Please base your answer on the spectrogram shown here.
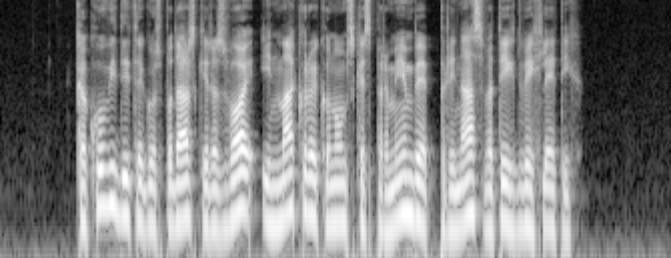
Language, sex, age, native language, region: Slovenian, male, 18-29, Slovenian, Gorenjska region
